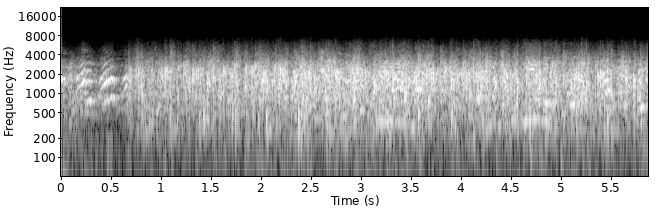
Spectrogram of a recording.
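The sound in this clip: Audience applause after a performance in a club, as the performers come onto the stage: a thick, steady wash of many hands clapping, with bits of laughter and voices mixed in.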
